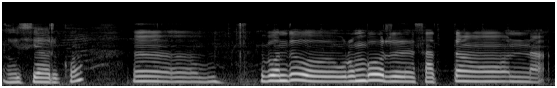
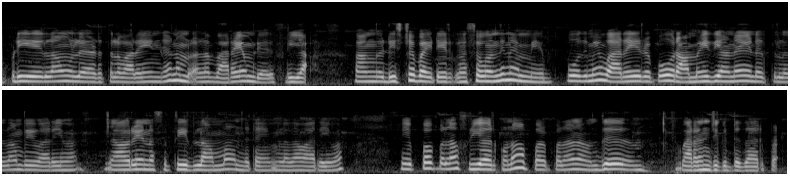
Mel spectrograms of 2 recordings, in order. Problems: constant background noise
